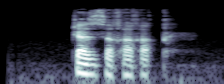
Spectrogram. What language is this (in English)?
Central Yupik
